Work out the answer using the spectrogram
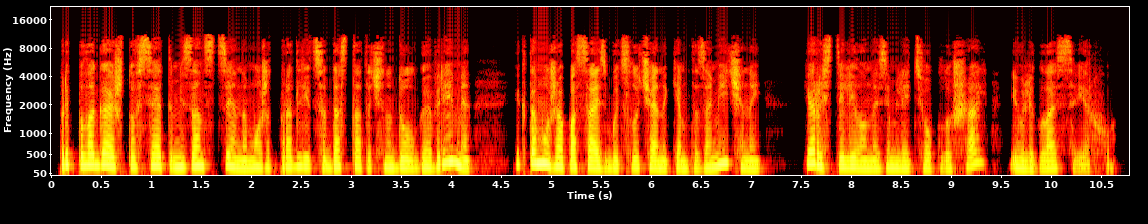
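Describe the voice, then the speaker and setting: A woman narrating a fantasy story in the first person, animated and playful. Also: medium pitch, fairly quick, no room sound, clean studio sound. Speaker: audiobook narrator.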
